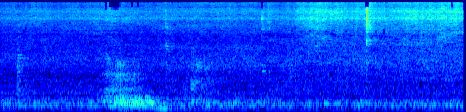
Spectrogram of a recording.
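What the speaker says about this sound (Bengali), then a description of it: "চিংড়ি মাছ ভাজা" Prawns fry in a pan with a steady, even sizzle and hiss, close and continuous, with a faint clink of a utensil near the end.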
